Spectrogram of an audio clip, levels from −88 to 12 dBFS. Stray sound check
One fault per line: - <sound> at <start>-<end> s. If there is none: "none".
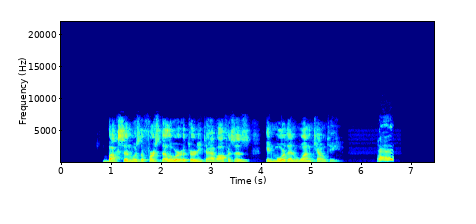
- bark at 6.3-6.7 s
